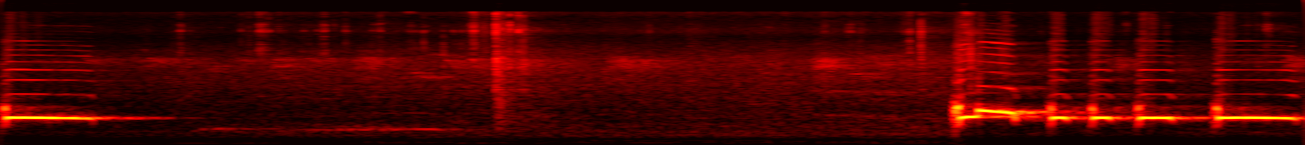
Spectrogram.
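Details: Bangkok-type zebra dove, a champion singer, utters one drawn-out coo, falls silent, then bursts into a rapid run of staccato, evenly pitched coos.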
